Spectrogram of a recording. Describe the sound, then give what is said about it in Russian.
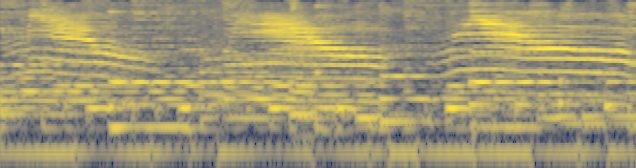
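Cats yowling on moonlit rooftops in long, nasal, wavering wails, three drawn-out cries rising and falling one after another, loud with no pauses of silence between them. “Порвав насквозь лимонно-серый опасный конус высоты, на лунных крышах, как химеры, вопят гундосые коты.”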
